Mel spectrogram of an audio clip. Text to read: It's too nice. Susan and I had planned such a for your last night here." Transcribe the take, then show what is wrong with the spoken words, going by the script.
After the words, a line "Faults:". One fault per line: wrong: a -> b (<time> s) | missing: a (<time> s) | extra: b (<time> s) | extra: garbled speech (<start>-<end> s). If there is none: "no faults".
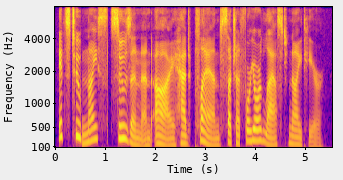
It's too nice. Susan and I had planned such a for your last night here."
Faults:
no faults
